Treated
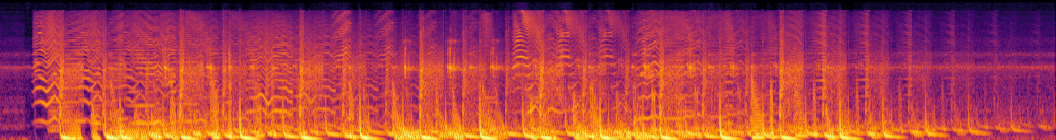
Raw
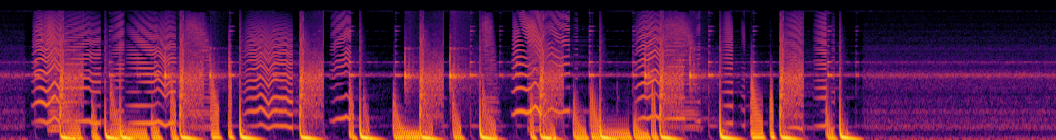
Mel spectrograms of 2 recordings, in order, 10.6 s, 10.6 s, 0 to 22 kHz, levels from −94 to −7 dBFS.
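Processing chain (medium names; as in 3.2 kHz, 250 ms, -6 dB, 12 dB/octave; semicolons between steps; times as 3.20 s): formant shift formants +4 st; frequency-shifting echo 428 ms, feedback 60%, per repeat +52 Hz, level -5.5 dB; trim +7 dB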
